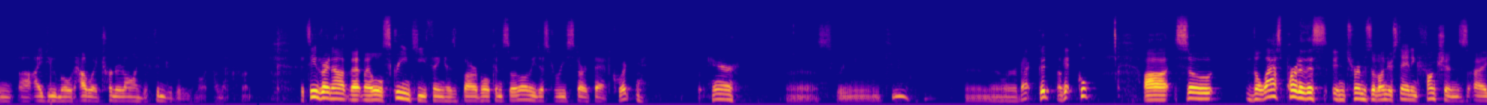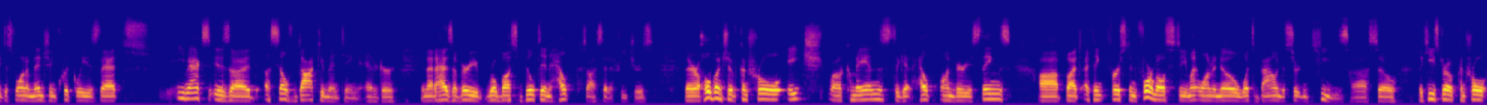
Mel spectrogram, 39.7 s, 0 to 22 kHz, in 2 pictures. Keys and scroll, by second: 13.3 ctrl+n, 14.6 super+j.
